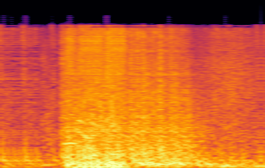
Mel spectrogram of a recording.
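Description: Dense, continuous gunfire from a shooting video game, a loud sustained burst of rapid shots that starts abruptly and runs to the end.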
